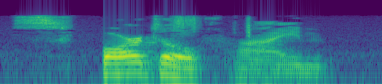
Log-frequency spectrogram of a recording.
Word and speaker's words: Svartalfheim: as in the ruling Dark Elf of Svartalfheim.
